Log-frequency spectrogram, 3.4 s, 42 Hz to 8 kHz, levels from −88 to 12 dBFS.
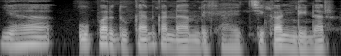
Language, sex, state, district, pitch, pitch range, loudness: Hindi, male, West Bengal, Alipurduar, 105 Hz, 95-120 Hz, -22 LUFS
